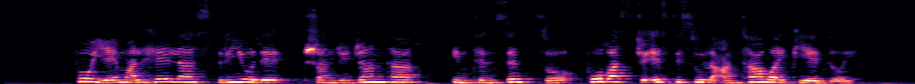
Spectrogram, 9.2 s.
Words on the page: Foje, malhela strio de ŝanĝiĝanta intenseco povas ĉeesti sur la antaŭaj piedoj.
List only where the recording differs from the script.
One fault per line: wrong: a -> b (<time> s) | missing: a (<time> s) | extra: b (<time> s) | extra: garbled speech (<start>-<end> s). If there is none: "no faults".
no faults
